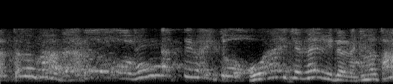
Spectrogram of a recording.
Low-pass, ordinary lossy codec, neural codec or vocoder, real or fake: 5.4 kHz; none; codec, 24 kHz, 0.9 kbps, WavTokenizer, medium speech release version 2; fake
